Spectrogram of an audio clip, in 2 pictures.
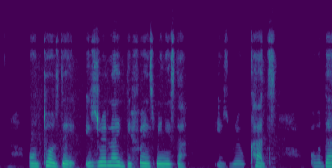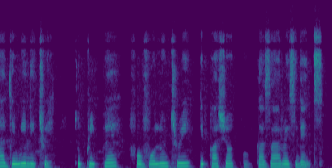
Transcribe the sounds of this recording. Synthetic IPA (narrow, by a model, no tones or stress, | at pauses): ɔ̃ntʰɔsde | izɹelaɪtdifɛ̃nsminista | izɹelkʰats | ʔɔdadimilitɹi | tʰupɹipɛ | fɔvɔlɔ̃ntʰɹidipʰaʃɔnɔfɡazaɹɛsidɛ̃nts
